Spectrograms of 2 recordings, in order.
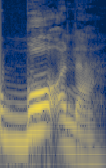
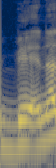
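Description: First: بعنه with damma, said bonæ; بعنه as bonæ, rounded o after b; passive form. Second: بعنه with kasra, said benæ; بعنه as benæ, front short e after b; active form. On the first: Teacher contrasting the passive form, بعنه said bonæ. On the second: Teacher giving the active form, بعنه said benæ. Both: Shown as a demonstration. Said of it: "در معلومش گفتی بعنه، در مجهولش بگو بعنه".

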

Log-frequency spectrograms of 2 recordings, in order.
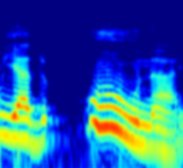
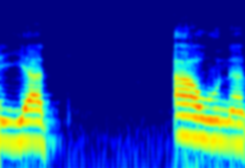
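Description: First: Said in the usual way. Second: یدعونه stretched very slowly, each syllable clear; slow teaching example. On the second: Shown as a demonstration. Teacher modelling the verb form for students, very slow. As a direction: draw out یدعونه for students to copy.

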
